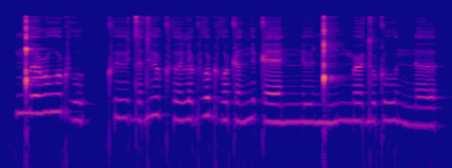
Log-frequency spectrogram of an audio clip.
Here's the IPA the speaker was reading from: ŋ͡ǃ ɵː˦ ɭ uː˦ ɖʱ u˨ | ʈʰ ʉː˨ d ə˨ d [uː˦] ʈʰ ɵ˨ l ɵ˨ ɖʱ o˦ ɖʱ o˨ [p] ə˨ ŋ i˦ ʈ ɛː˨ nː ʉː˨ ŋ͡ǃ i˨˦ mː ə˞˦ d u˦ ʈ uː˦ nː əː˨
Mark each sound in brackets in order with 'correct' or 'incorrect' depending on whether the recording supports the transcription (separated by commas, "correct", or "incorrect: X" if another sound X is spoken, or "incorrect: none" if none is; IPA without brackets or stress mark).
incorrect: ʉː˦, incorrect: ʈ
